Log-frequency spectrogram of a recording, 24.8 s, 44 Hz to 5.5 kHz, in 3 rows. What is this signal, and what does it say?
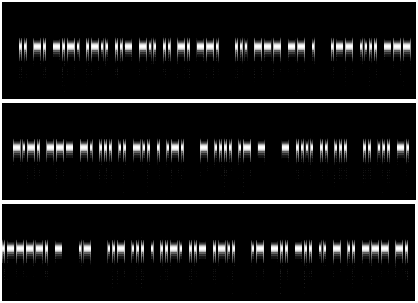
Morse code, heard as a keyed tone, about 25 wpm, 600 Hz. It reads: INCLUDING SOME WHO CONSIDER THAT THIS ISN'T A USEFUL ADDITION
